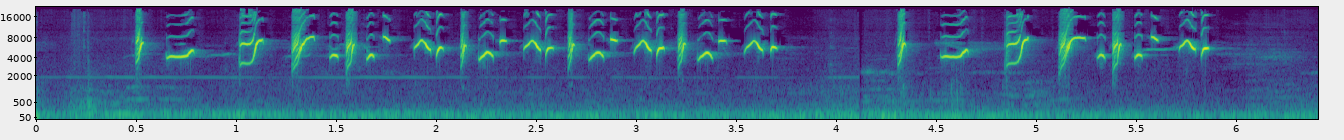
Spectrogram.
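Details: Sunbird song used as tutor material for training white-rumped shama, in the sharp 'tembakan besetan' bursting style: rapid, very high twittering notes in a fast run, a short pause, then another burst of thin chirps.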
